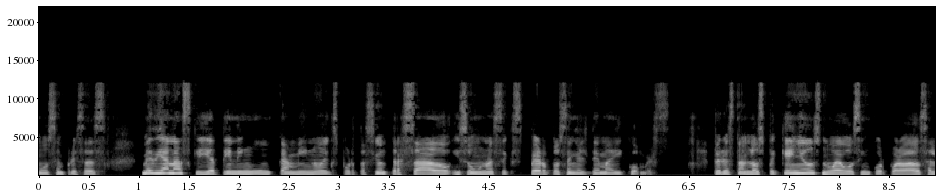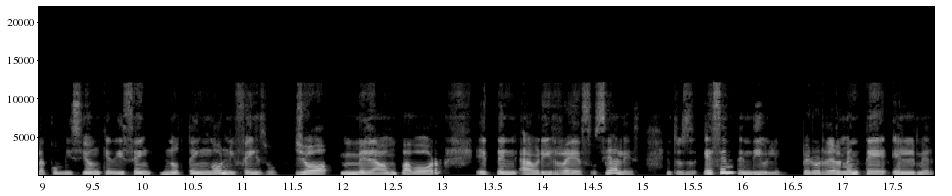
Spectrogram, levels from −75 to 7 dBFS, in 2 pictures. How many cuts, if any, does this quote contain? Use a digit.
0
